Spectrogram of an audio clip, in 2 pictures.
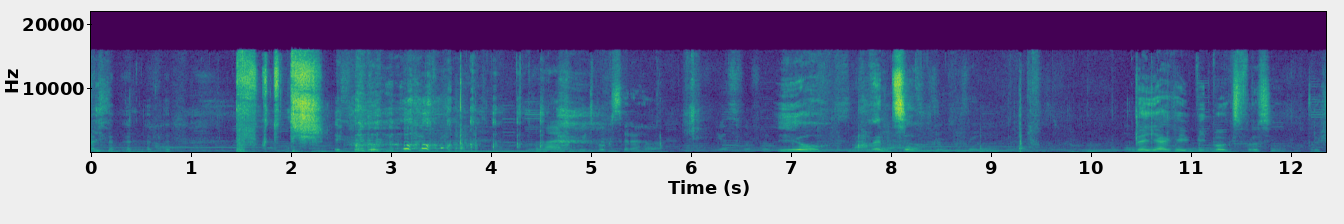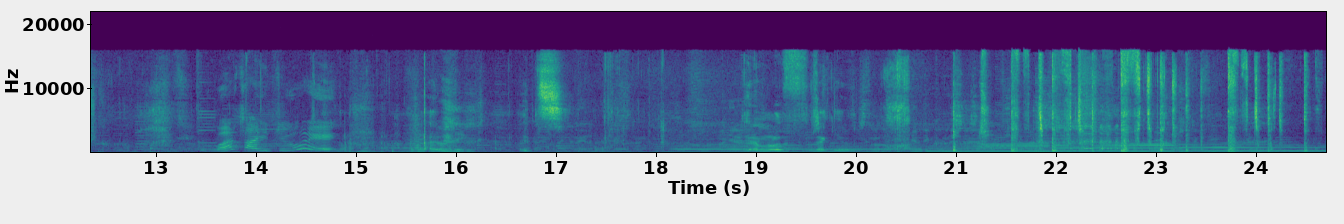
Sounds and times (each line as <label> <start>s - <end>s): Beatbox 1.4s - 2.5s
Beatbox 20.9s - 24.7s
